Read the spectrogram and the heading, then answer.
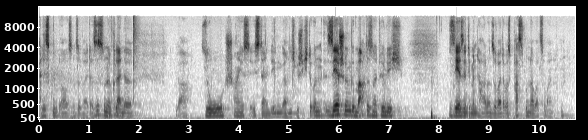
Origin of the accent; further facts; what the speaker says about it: Saarland, Germany; als Saarländer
